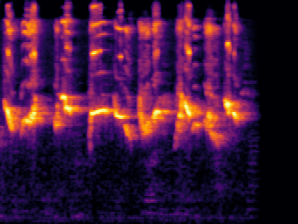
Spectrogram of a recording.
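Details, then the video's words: Robin song recorded to train caged birds: a quick burst of bright, sliding whistles with about nine phrases in two and a half seconds, then silence. "Masteran suara burung ROBIN"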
